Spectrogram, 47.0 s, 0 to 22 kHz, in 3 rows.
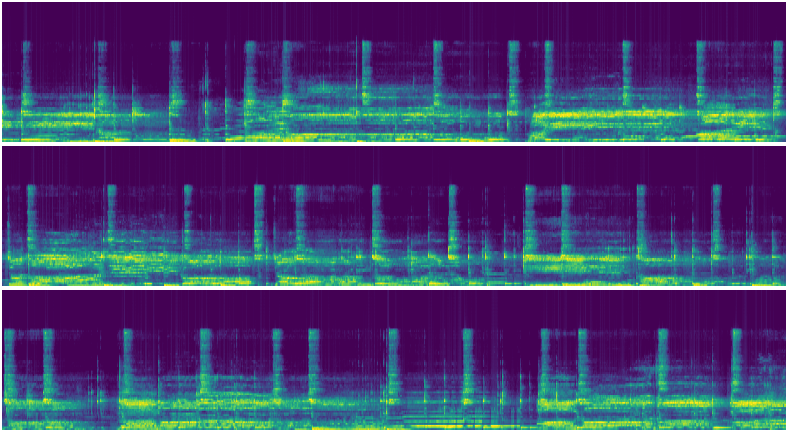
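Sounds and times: small hand cymbals: 0.0s - 47.0s
group of voices singing in unison: 4.7s - 39.5s, 42.1s - 47.0s.

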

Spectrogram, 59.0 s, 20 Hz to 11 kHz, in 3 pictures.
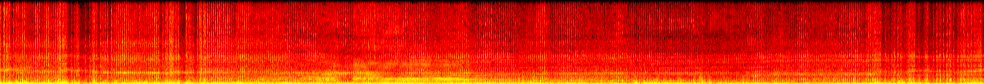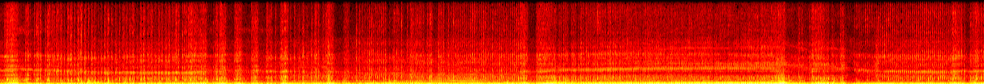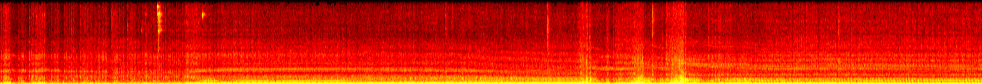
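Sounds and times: car engine idling: 0.0s - 35.1s, 36.6s - 59.0s.

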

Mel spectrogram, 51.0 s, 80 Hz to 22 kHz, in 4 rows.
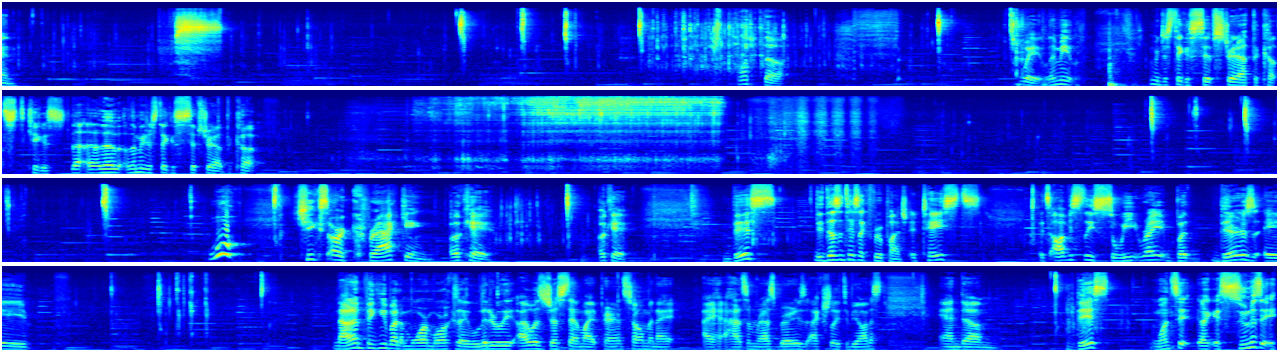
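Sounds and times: slurping iced drink: 0.4s - 3.3s, 6.4s - 9.1s, 16.2s - 21.0s
slurp through a drinking straw: 16.4s - 20.9s.

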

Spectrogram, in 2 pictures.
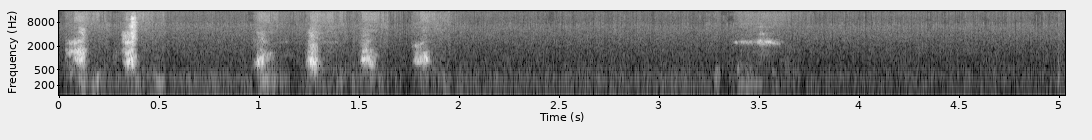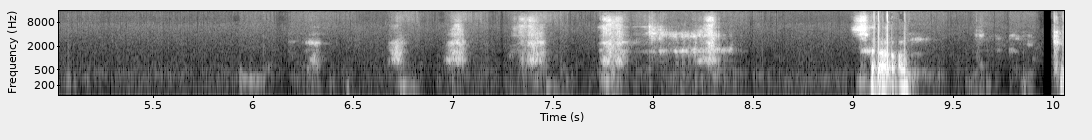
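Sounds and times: paintbrush dabbing: 0.0s - 2.1s, 6.0s - 8.6s.

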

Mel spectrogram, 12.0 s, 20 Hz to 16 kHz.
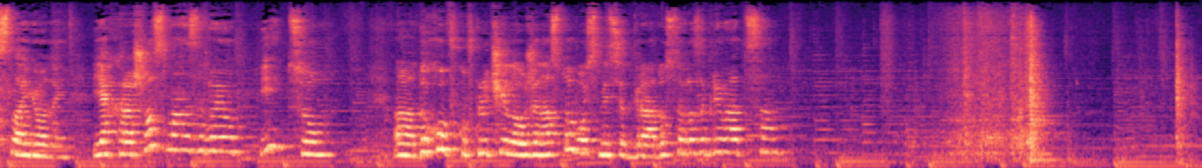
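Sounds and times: quiet background music: 0.0s - 12.0s.

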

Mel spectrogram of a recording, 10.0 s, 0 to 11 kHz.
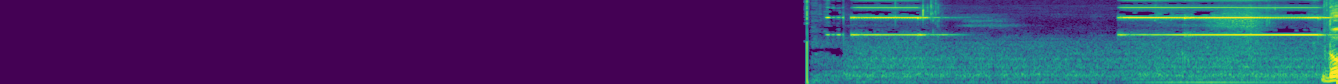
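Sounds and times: high-pitched warning beeps: 6.1s - 7.4s, 8.4s - 10.0s
low hum: 6.1s - 10.0s.

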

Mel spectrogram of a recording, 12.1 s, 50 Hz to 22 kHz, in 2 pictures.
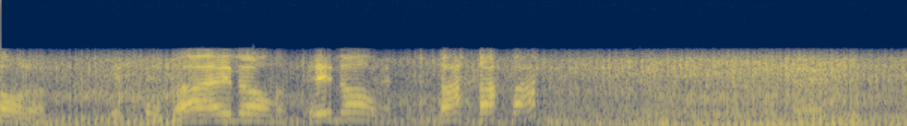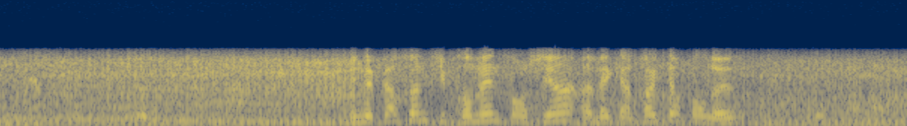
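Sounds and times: riding lawn mower engine: 0.0s - 12.0s.

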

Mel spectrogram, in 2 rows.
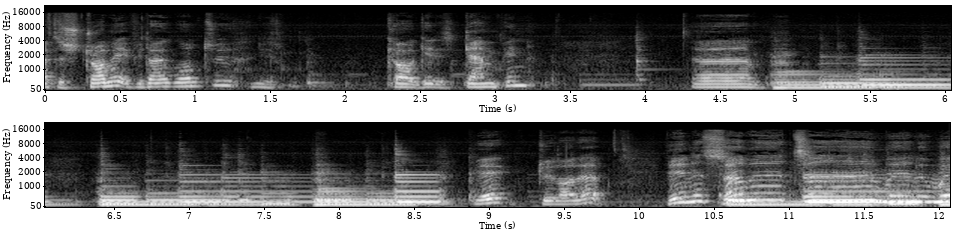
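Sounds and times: cigar box guitar chords ringing: 1.8s - 12.0s.

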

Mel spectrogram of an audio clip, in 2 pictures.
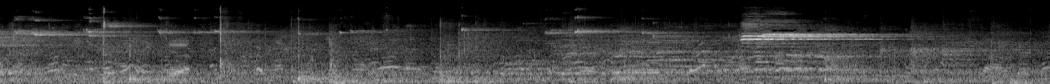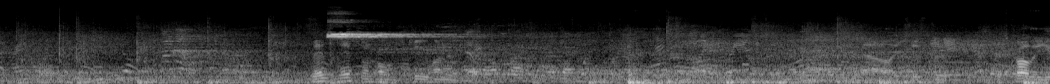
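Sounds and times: sneakers squeaking: 0.0s - 10.1s, 11.1s - 15.9s
background chatter: 0.0s - 21.0s
referee's whistle blast: 7.4s - 9.0s, 13.8s - 15.2s.

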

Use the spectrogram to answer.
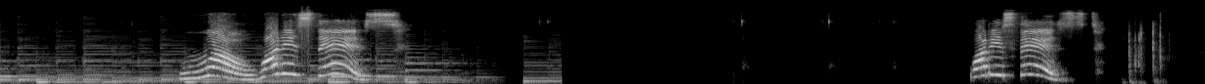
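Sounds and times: person sing-song voice: 1.8s - 4.1s.

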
